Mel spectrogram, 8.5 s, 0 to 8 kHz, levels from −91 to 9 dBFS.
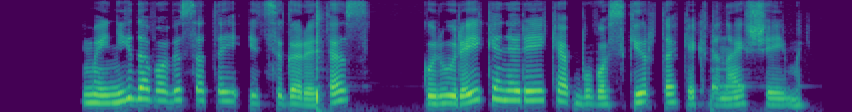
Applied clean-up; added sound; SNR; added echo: neural mask model DeepFilterNet 3.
